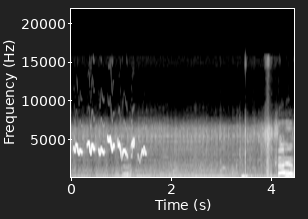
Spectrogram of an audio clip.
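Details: Ultramarine grosbeak singing loudly: a fast burst of high, looping whistled notes for just over a second, then rustling, knocks and a brief harsh harmonic call near the end.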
